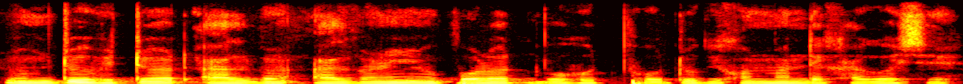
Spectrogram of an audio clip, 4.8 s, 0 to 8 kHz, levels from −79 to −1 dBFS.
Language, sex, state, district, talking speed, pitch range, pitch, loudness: Assamese, male, Assam, Sonitpur, 135 wpm, 125-140 Hz, 130 Hz, -16 LUFS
